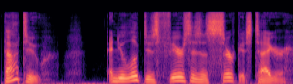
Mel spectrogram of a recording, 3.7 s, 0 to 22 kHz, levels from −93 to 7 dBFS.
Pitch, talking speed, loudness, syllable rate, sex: 145 Hz, 195 wpm, -18 LUFS, 6.1 syllables/s, male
